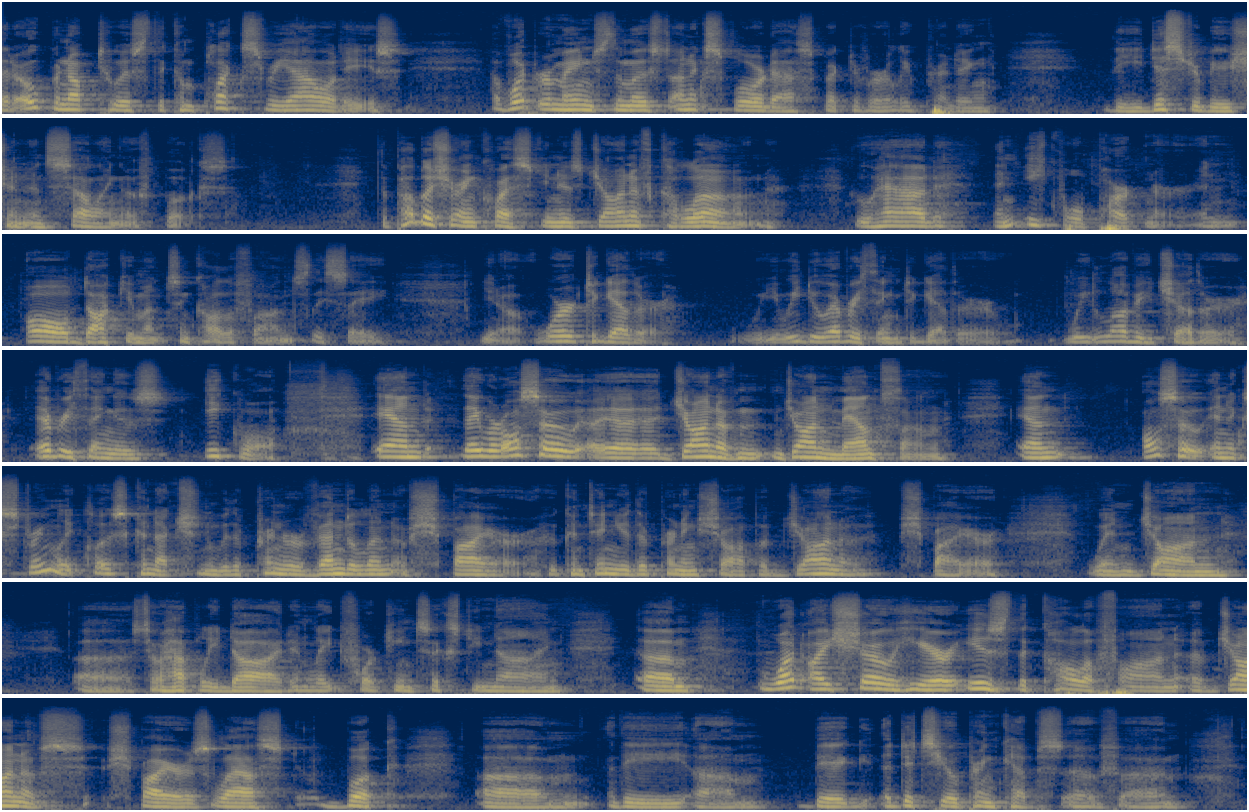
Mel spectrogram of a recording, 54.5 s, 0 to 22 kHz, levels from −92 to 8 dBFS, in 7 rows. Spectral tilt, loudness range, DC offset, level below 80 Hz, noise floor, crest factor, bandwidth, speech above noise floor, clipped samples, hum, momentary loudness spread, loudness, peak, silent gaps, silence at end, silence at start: -6.5 dB/octave; 8 LU; under 0.1%; -42 dBFS; -61 dBFS; 20 dB; 14 kHz; 39 dB; under 0.1%; none; 17 LU; -23 LUFS; -4 dBFS; none; 0.4 s; 0 s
